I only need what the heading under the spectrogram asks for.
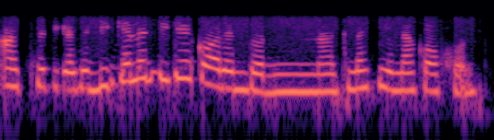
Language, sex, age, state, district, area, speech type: Bengali, female, 30-45, West Bengal, Bankura, urban, conversation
